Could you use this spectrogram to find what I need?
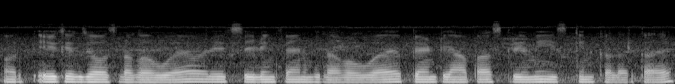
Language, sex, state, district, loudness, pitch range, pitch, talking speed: Hindi, male, Madhya Pradesh, Umaria, -16 LUFS, 110-120 Hz, 115 Hz, 195 wpm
